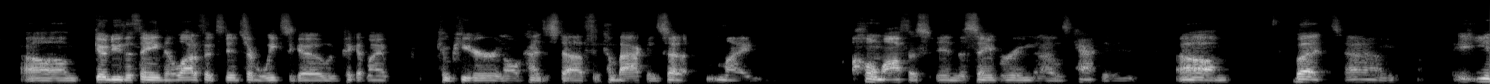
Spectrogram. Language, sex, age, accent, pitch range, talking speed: English, male, 30-49, American, 100-115 Hz, 185 wpm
